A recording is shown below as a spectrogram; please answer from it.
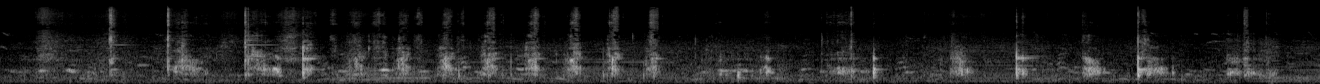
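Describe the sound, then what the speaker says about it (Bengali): Rice flour being stirred into boiling water in a wok for Bengali pumpkin pitha: a run of sharp, irregular scraping clacks of a utensil against the pan, fairly close and steady throughout, with a low background hum. "এই যে ভালো করে এবার নেড়ে নেব।"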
